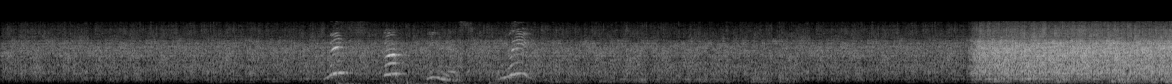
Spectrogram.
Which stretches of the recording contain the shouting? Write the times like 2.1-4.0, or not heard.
3.2-5.3.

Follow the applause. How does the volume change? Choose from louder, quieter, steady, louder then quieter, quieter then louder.
louder.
